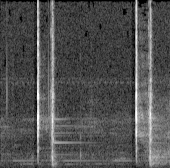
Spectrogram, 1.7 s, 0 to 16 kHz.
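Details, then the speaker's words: 2002 Ford 7.3 Power Stroke diesel glow plug relay test, 12.09 volts, control terminal grounded: two sharp clicks about 1 second apart, each followed by a softer click; relay pulls in cleanly. "now you can hear the click as well see that all right and that's how you test a glow plug"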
